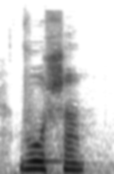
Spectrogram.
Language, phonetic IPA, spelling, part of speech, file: Ukrainian, [ˈwɔʃɐ], воша, noun, Uk-воша.ogg
- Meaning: louse (insect)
